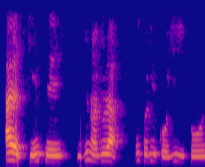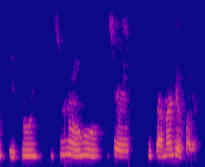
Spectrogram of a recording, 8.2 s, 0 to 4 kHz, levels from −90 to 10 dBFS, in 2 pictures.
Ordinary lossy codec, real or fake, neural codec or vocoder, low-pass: none; real; none; 3.6 kHz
